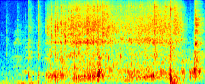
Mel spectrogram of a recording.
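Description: Battery-powered toy go-kart's small motor whirring as it drives itself across the floor after a Ranger key is put in, with a knock near the end, then cutting off suddenly.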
